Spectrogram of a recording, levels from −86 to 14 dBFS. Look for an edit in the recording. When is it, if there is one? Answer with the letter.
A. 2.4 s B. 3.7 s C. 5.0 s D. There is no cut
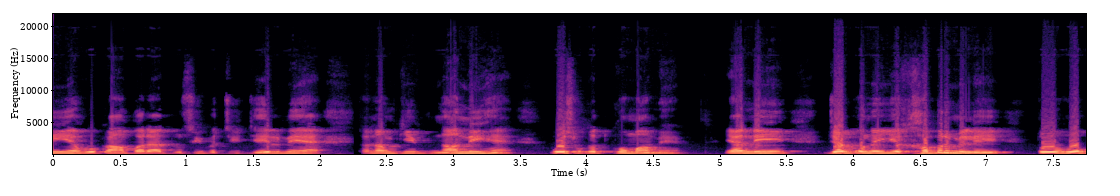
A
